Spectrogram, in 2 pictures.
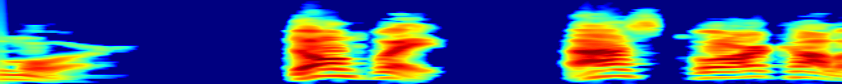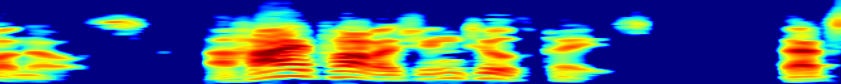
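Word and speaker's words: Kolynos: Ask for Colinos, a high polishing toothpaste. That's spelled K O L Y N O S.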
